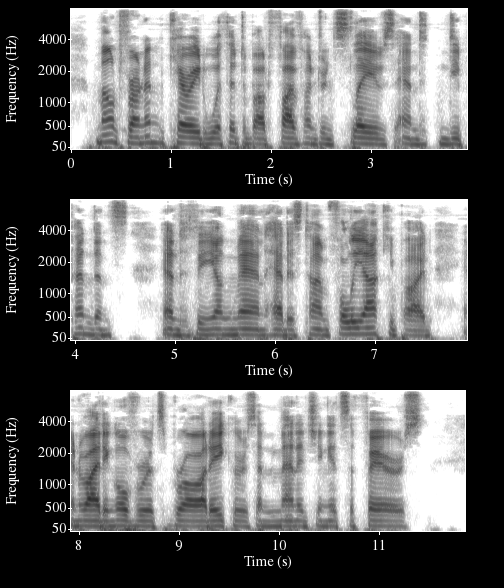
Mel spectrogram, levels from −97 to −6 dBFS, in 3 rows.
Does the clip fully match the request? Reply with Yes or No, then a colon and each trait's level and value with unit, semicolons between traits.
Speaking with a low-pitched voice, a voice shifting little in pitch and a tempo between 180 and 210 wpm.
No: low, 115 Hz; narrow, 1.9 semitones; average, 150 wpm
